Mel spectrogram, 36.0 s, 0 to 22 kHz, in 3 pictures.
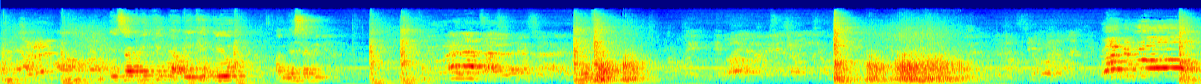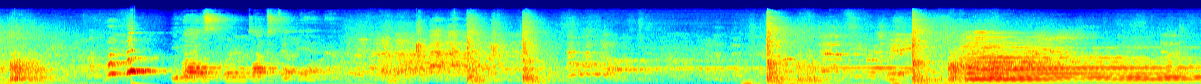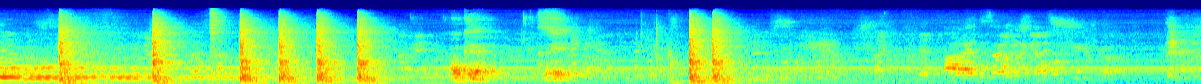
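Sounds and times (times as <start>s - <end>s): electrical buzz from sound system: 0.0s - 4.9s, 5.7s - 7.4s, 8.1s - 36.0s
indistinct talk: 0.0s - 36.0s
deep booming hits through speakers: 8.4s - 9.8s, 24.6s - 28.1s
band playing: 8.5s - 10.3s, 10.9s - 13.1s, 19.4s - 33.4s
sustained keyboard chord: 18.7s - 35.7s.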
